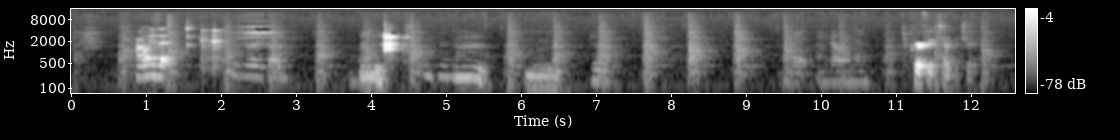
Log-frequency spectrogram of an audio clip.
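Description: Forks clink against plates.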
